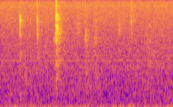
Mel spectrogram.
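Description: Near silence, with a few faint, short high clicks in the first second and a couple more later.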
